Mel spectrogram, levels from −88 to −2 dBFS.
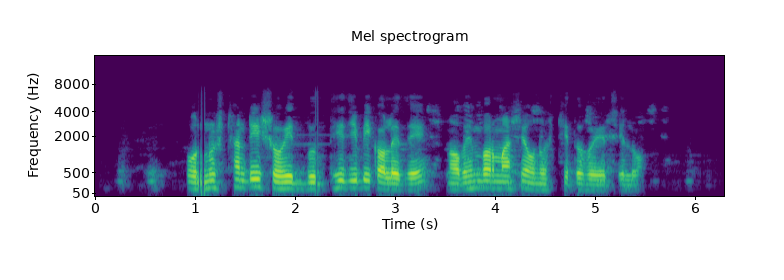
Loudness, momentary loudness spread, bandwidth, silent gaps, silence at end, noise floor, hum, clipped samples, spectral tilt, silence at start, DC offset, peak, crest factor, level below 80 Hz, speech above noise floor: -20 LUFS; 10 LU; 6.2 kHz; none; 0.85 s; -60 dBFS; none; under 0.1%; -8 dB/octave; 0.55 s; under 0.1%; -2 dBFS; 18 dB; -60 dBFS; 40 dB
